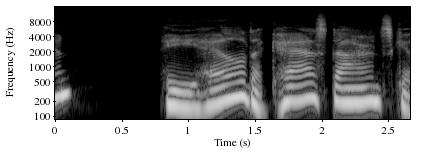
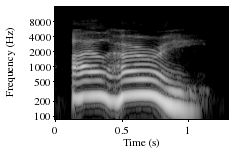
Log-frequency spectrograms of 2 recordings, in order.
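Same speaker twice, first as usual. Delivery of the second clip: slow rabbit voice; 5 semitones higher, slower than usual. Acted.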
